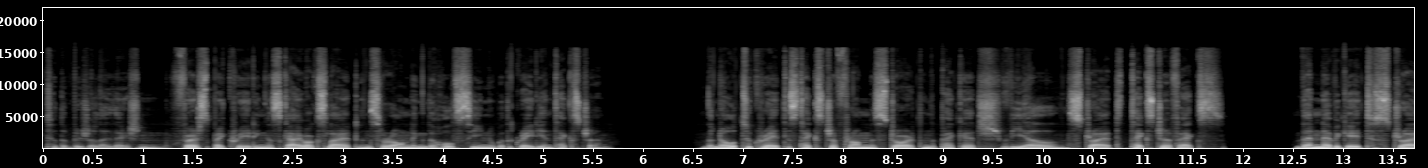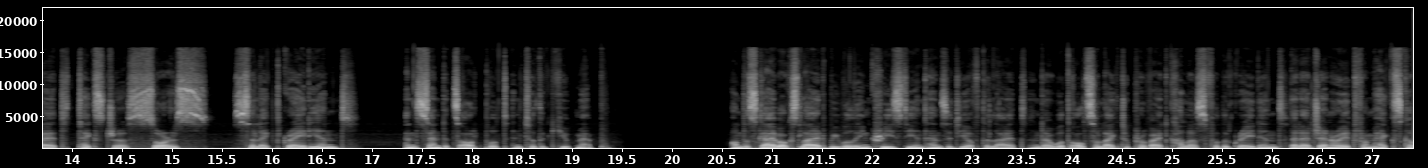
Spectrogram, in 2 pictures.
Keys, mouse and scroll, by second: 0.6-3.5 drag, 4.0-7.3 drag, 7.3-8.1 right drag, 8.1-9.8 drag, 10.5-12.2 drag, 12.6-18.7 drag, 22.3 middle click, 22.6 click.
